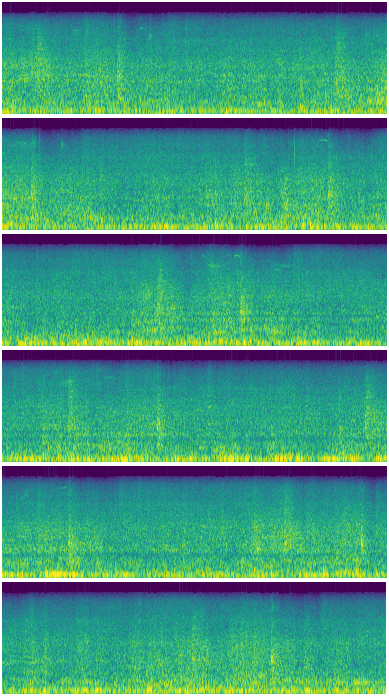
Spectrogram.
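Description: Loaded coal hopper cars rolling past in a steady low rumble with occasional sharp wheel clicks, over the hiss of the coal sprayer's spray falling onto the loads.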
